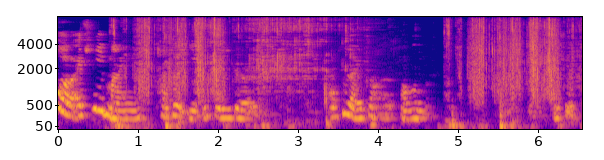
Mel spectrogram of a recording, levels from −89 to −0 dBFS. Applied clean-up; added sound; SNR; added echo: classical method WPE with log-MMSE.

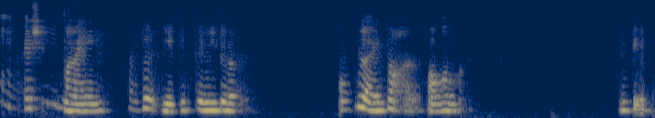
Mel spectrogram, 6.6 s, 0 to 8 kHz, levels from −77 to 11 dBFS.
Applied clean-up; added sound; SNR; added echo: neural mask model DeepFilterNet 3.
